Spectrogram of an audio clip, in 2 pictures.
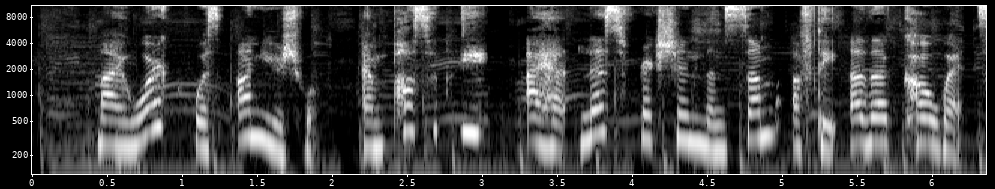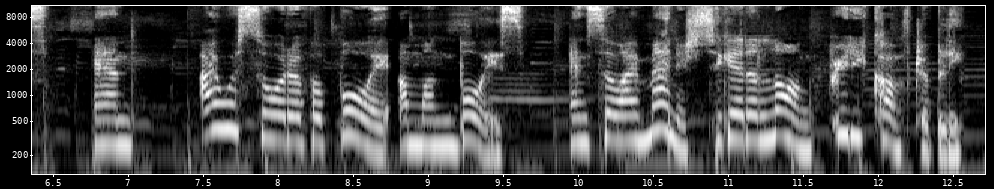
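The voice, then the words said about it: Put-on British accent, inconsistent. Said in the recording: “you started going British. She goes in and out.”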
